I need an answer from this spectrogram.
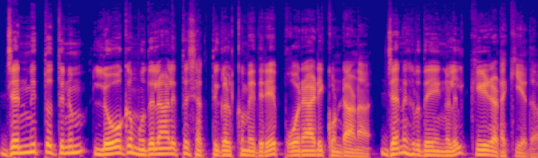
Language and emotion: Malayalam, neutral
